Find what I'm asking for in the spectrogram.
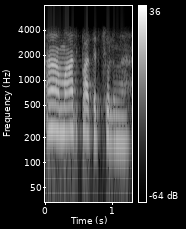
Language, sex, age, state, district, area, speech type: Tamil, female, 18-30, Tamil Nadu, Erode, rural, conversation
